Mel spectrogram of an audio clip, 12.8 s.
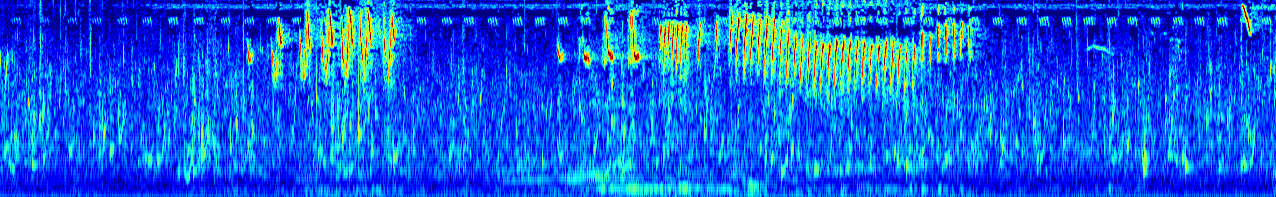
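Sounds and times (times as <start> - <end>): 
Horsfield's bush lark singing buzzy chirps: 2.4 - 9.8.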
